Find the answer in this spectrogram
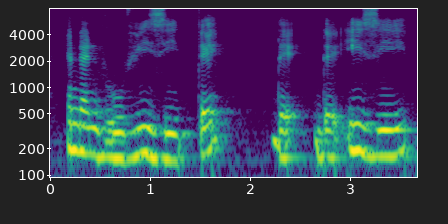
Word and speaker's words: visitez: And then vous visitez, the EZ pronounced as an A.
